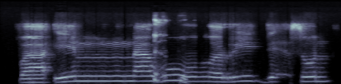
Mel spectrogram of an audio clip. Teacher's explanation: ri dia getarannya lebih dari satu, lebih dari dua.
